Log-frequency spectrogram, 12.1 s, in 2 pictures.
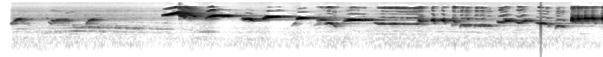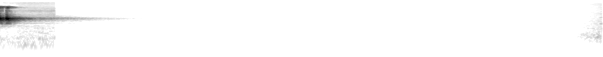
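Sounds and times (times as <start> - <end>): bird song warbling: 0.1 - 6.9.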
